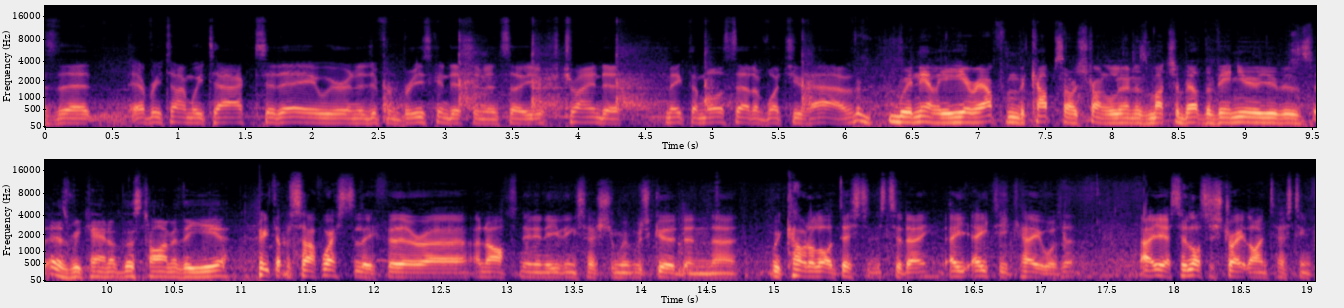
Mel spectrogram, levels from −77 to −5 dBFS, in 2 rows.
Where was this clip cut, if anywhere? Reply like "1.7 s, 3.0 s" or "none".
6.2 s, 11.0 s, 14.8 s, 17.3 s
